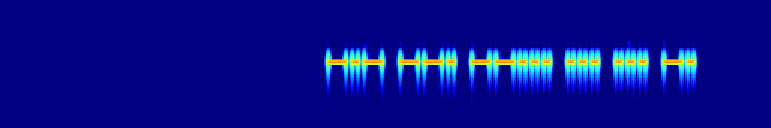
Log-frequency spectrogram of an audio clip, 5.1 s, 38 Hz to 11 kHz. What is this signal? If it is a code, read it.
Morse code, heard as a keyed tone, about 30 wpm, 700 Hz. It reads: KG7SSN
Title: USA Call Signs - 6 Characters - 30wpm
